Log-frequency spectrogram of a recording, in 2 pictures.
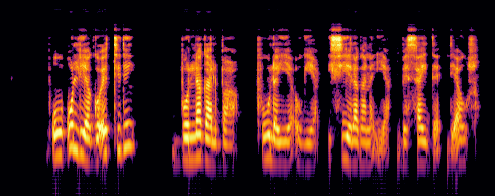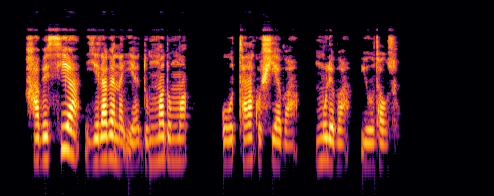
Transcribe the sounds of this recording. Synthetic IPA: pʼuːpʼʊlːɪjɐɡɔʔɛt̪ːɪd̪ɪ | bɔlːɐɡɐlbaː | pʰuːlɐjɪjɐ̰ʔɔɡɪja̰ɪsːɪjɛlɐɡɐnɐ̰ʔɪ̰ja̰bɛsːɐjd̪ːɛ̰d̪ɛʔɐwsɔ̥ | hɐbɛsːɪjaːjɛlɐɡɐnɐʔɪ̰jad̪ʊmːɐd̪ʊmːɐ | oːt̪ːɐnɐkɔʃɪjabaː | mʊlɛbaːjo̞ːt̪ɐwsɔ̥

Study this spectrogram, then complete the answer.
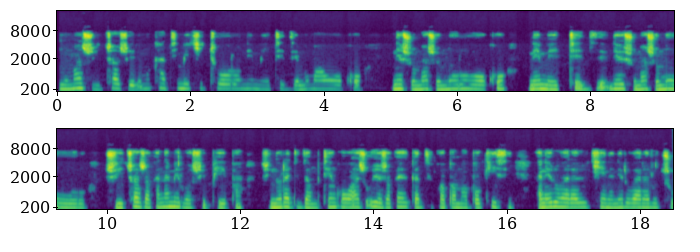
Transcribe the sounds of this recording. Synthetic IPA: ʐumaʐit͡ʂwaʐirimukʰatʰime̞t͡ʃitʰo̞ɾo̞ne̞m̤e̞tʰed͡ze̞mumaokʰo̞ | ne̞ʐumaʐe̞muruokʰo̞ | nemetʰḛneʐumaʐe̞muɦuɾu | ʐ̥it͡ʂwaʐakanamirwaʐipʰe̞ːpʰa | ʐ̥ino̞ɾatid͡zamutʰe̞ŋɡo̞waʐouje̞ʐakaɡʱad͡zikwapamabʱo̞kʰisiane̞ruʋaɾarut͡ʃe̞nane̞ruʋaɾarut͡ʂuː

